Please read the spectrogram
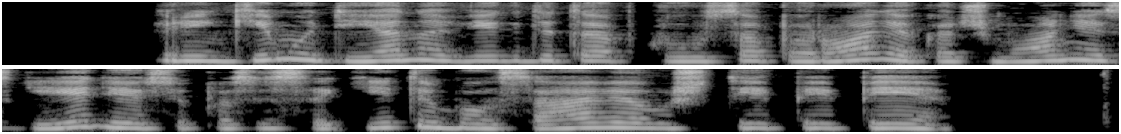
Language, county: Lithuanian, Vilnius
